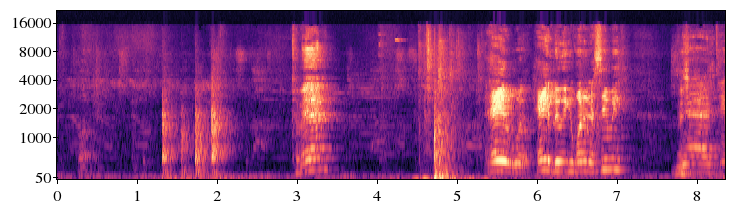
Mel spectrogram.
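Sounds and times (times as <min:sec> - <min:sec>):
speech: 0:03.0 - 0:03.5, 0:05.4 - 0:08.3
heavy door slamming shut: 0:04.6 - 0:05.2.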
